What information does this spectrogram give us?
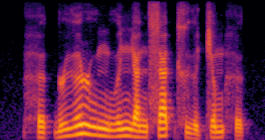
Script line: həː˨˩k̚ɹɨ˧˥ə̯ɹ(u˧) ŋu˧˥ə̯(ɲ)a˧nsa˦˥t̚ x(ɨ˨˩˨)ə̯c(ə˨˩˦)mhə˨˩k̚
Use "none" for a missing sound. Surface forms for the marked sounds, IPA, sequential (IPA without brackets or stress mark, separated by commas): u˧, ɲ, ɨ˨˩, ə˧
